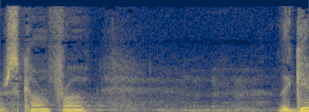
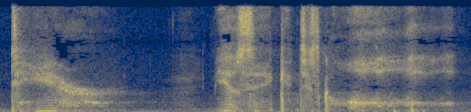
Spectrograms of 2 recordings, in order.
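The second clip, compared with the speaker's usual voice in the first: whisper; 3 semitones higher, 10 dB quieter, slower than usual. Acted. Savoring music in wonder.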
